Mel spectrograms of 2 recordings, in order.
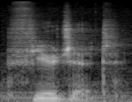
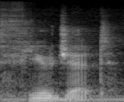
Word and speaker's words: Fugit: it I'm pretty sure that you actually pronunciate is fugit but come on you got to have a little bit of fun atmospheric as hell a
